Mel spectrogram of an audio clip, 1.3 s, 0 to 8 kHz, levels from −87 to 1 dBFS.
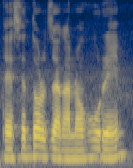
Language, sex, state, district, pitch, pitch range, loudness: Chakma, male, Tripura, West Tripura, 125 Hz, 120-140 Hz, -16 LUFS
